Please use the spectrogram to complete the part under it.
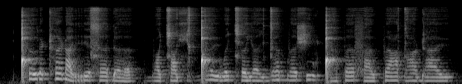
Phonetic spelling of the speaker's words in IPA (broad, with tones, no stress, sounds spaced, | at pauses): ǃʰ ə˦ u̯ ɾ ə˦ ʈʰ ɜ˦ ɽ a˨ rʲ ə˦˨ s ɜ˦ ɗ ɜ˨ | b ɒ˨ c ɒ˨ ç ə˨ ɡ͡ǃ ɜ˦˨ y̯ w ə˦ cʰ ə˨ j ɜ˨ i̯ d ɜ˦ b ɜ˦ ʃ i˦ w ɡ͡ǃ a˨ p ɜ˦ f a˨ u̯ p ɜ˦ j dˤ ɜ˦ y̯ ɖ a˦ y̯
